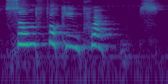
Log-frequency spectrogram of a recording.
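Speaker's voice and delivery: high drawn-out sneer; mock sneer. Reader sneering about the preps, slow high sneer.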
